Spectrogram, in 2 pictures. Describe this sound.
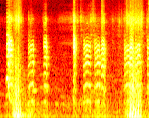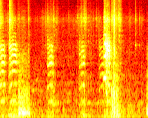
Sound effects > Animals
Songbirds - Zebra Finch; Two Finches Chirping and Flapping Wings
Two zebra finches chirp and flutter in cage.
birds, zebrafinch, finch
